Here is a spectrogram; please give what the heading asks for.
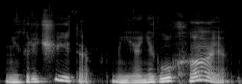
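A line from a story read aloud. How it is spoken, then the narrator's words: Completely calm old woman. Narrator (Russian): говорит бабушка совершенно спокойно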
